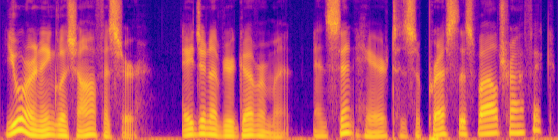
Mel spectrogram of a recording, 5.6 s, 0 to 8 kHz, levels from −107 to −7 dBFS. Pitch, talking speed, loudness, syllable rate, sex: 120 Hz, 185 wpm, -18 LUFS, 5.4 syllables/s, male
